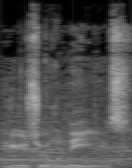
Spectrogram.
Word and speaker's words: Eugenie: She tells people who don't know her, you pronounce it, use your knees, which is a way of putting people at ease.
